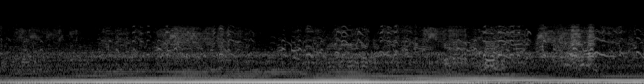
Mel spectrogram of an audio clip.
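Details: Geese at the Ochsenmoor reserve in autumn 2022, days before migrating south; bursts of chattering honks come and go over a loud, steady low engine drone.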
